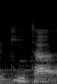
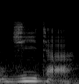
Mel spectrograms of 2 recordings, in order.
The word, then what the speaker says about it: Gita: on the channel and I pronounce a kita and they're like no this word is like an Italian word or something I don't know and it's pronounced differently so yeah Gita it's how the Japanese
